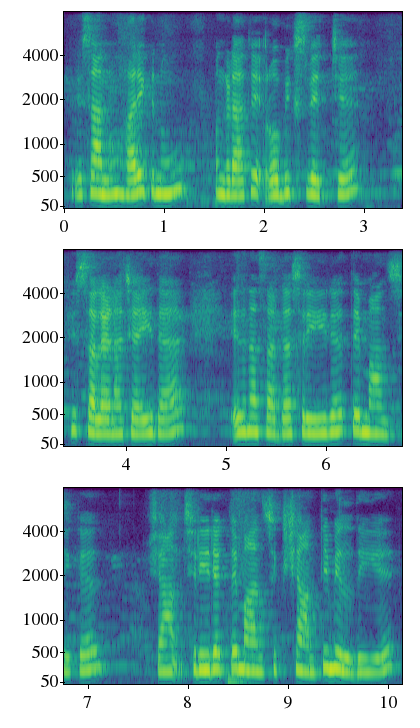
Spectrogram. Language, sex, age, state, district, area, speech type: Punjabi, female, 45-60, Punjab, Jalandhar, urban, spontaneous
